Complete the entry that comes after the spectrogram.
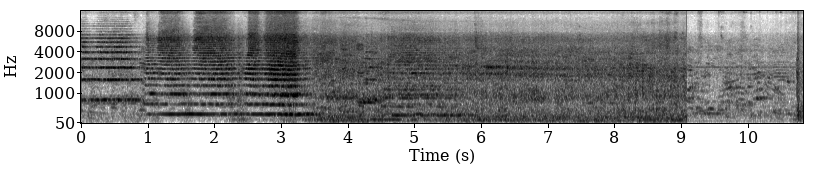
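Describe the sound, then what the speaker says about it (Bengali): A train pulls out of Janai Road station, opening with a loud sustained multi-tone horn blast before the heavy rumble and rattle of wagons rolls steadily past up close, with faint voices in the background. "এই ট্রেনটা ছাড়ছে দেখতে পাচ্ছি।"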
